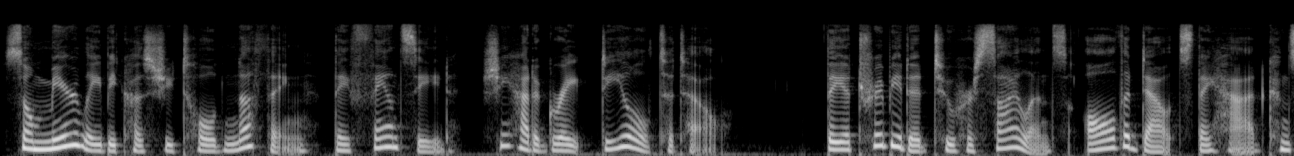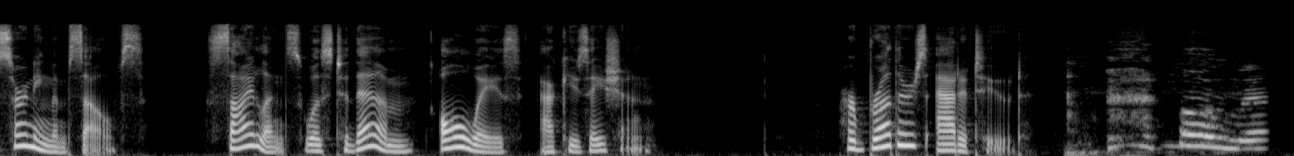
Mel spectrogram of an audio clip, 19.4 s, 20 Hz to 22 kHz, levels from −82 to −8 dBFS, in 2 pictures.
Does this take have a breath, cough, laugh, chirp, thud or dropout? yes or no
yes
